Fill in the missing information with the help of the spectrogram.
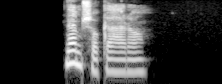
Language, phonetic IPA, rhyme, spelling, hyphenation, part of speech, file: Hungarian, [ˈnɛmʃokaːrɒ], -rɒ, nemsokára, nem‧so‧ká‧ra, adverb, Hu-nemsokára.ogg
- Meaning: soon, shortly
